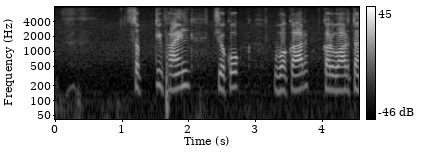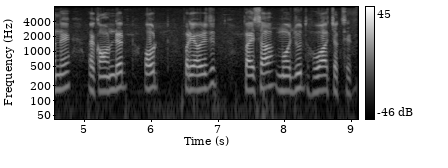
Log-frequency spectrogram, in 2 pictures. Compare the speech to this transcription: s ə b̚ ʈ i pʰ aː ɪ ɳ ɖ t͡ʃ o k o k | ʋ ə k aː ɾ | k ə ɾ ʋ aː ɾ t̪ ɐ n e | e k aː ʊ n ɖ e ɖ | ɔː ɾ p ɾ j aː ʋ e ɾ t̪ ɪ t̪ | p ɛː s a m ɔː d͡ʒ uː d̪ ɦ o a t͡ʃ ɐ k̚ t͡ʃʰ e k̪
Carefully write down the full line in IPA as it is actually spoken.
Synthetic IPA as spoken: s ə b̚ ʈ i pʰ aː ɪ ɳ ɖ t͡ʃ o k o k | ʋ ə k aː ɾ | k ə ɾ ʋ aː ɾ t̪ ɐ n e | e k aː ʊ ɳ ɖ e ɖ | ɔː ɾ p ɾ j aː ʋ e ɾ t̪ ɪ t̪ | p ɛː s a m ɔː d͡ʒ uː d̪ ɦ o a t͡ʃ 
